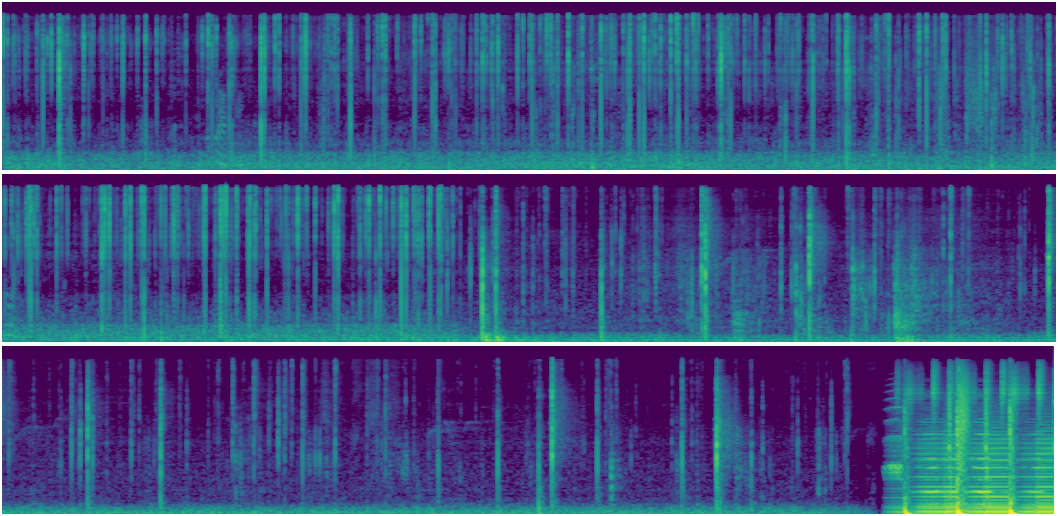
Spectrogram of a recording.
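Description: Wood campfire crackling, with irregular sharp pops and snaps from the burning logs and sticks.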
